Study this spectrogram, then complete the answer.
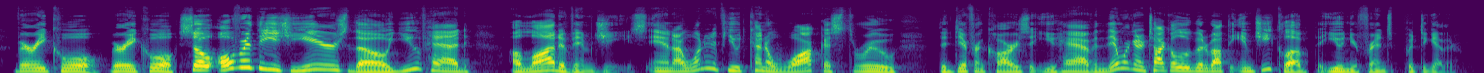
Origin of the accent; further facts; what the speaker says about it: California, United States; moved away; I'm back in my home state, California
